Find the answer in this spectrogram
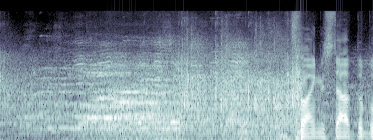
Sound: people shouting in the crowd

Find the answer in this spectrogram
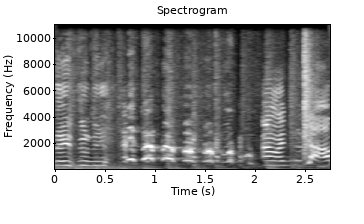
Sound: laughter

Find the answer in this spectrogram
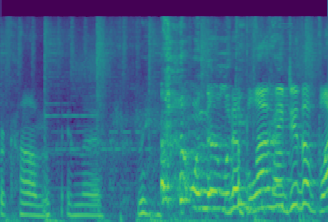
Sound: laughs

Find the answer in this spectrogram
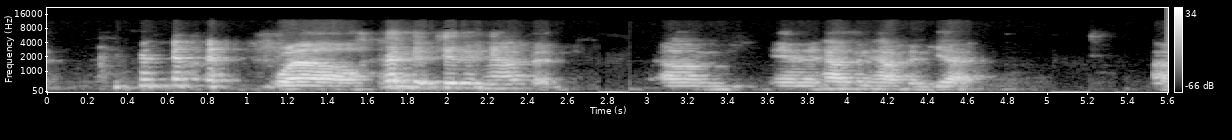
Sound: laughs

